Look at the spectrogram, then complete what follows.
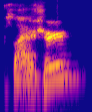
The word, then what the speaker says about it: pleasure: Yeah, she felt great pleasure in reading her favorite book by the fireplace. So this is pronounced as pleasure. Pleasure. So here there is a soft j sound, pleasure, j, pleasure.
